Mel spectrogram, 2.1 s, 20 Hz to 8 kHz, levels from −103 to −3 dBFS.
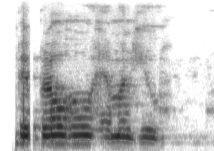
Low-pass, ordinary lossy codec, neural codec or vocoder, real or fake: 7.2 kHz; Opus, 24 kbps; none; real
